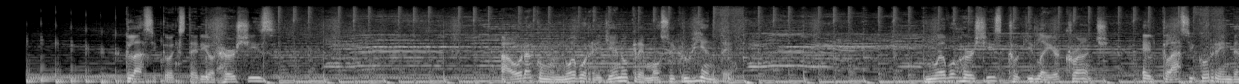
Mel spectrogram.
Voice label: Spanish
